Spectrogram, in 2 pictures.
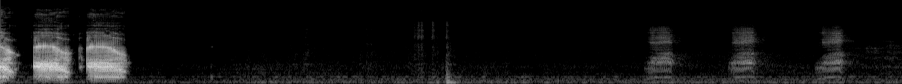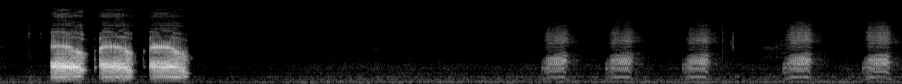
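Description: A raven croaks loudly close by, in short harsh calls.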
